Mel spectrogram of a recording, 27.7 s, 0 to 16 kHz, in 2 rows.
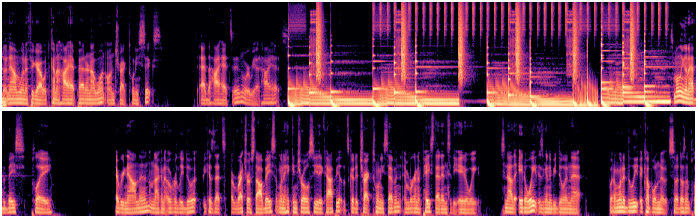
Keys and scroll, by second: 14.5 ctrl+s, 18.8 ctrl+c, 22.3 ctrl+v.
